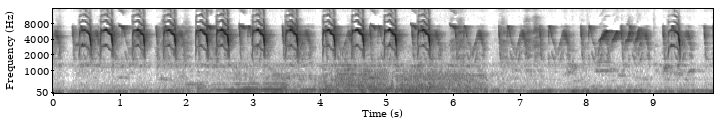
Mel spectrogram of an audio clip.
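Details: Prinia lure song meant to set other prinias singing in reply: a steady train of high, looping chirps about twice a second, then softer, scratchier notes toward the end.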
